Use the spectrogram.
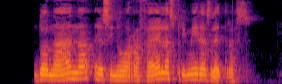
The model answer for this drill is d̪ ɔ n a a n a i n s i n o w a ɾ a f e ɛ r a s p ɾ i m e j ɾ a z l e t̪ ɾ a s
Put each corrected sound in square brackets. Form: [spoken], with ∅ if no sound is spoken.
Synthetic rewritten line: d̪ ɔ n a a n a [e] n s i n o w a [r] a f [a] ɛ [l] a s p ɾ i m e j ɾ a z l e t̪ ɾ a s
